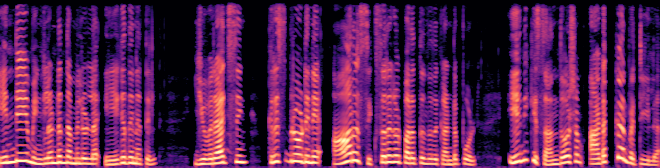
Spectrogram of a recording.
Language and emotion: Malayalam, happy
